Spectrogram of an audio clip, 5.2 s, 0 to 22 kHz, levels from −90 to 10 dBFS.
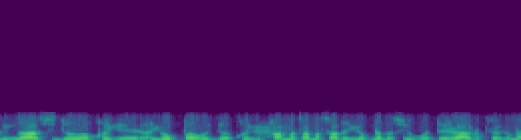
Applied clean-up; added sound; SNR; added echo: none; none; none; none.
